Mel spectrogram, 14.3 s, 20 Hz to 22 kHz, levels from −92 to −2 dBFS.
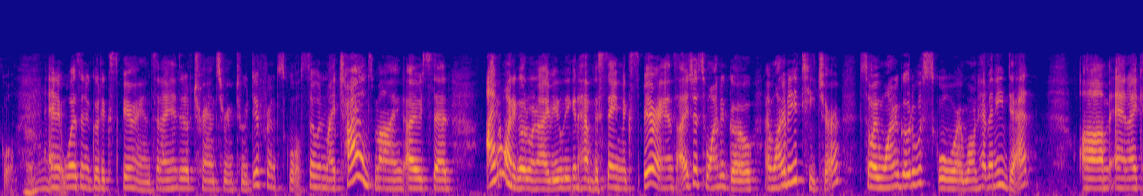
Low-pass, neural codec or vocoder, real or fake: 7.2 kHz; codec, 16 kHz, 4 kbps, FreqCodec, larger model; fake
